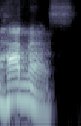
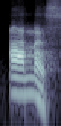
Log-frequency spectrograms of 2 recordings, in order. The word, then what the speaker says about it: Hanes: Tangsel muncul kau Hai bukan hanes hanes huruf h-nya nggak dibaca ah Anne's cost you can help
